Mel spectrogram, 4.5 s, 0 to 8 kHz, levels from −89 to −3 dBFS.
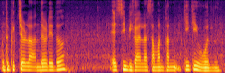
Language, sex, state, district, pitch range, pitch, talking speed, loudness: Nagamese, male, Nagaland, Dimapur, 130-150 Hz, 140 Hz, 200 wpm, -14 LUFS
